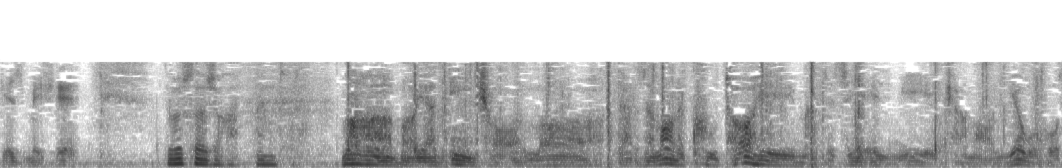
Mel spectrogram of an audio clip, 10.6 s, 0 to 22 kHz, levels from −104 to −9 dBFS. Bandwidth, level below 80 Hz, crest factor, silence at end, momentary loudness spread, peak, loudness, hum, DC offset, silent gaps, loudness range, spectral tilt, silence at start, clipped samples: 5 kHz; -56 dBFS; 22 dB; 0 s; 13 LU; -16 dBFS; -37 LUFS; none; under 0.1%; none; 3 LU; -4.5 dB/octave; 0 s; under 0.1%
